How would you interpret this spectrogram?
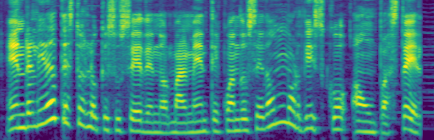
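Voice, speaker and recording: Casting: female audiobook narrator for a children's tale, mid-pitched voice, clear music bed underneath. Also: animated, a little fast, darkish tone, no echo. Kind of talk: scripted children's story narration. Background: background music.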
